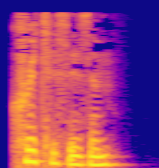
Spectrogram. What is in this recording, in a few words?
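"criticism" British; Flora and fauna, agriculture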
